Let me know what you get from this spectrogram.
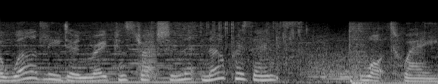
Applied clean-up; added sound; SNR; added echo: none; Brass instrument; 16 dB; none.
